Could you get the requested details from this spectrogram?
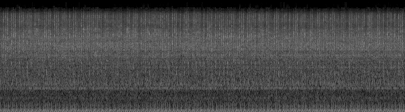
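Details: Harley V-twin in an off-road trike build, first run after the owner's own engine rebuild. A deep, lumpy idle at about three beats a second holds steady on its own, with a carb fitted. It started once the ignition timing was significantly advanced; normal idle.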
